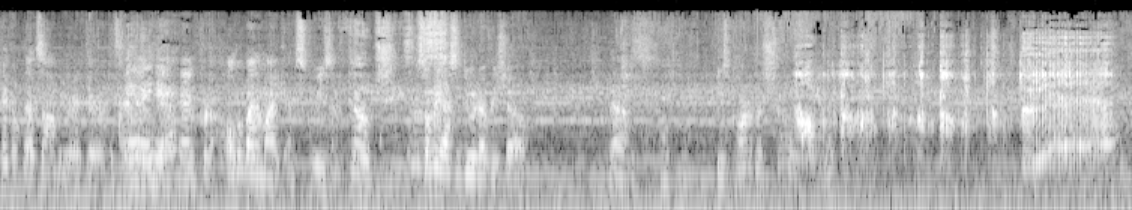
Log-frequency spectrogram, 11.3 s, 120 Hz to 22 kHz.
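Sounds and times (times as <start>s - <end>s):
speech: 0.0s - 5.5s, 6.1s - 9.3s
long loud burp: 8.0s - 11.3s.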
